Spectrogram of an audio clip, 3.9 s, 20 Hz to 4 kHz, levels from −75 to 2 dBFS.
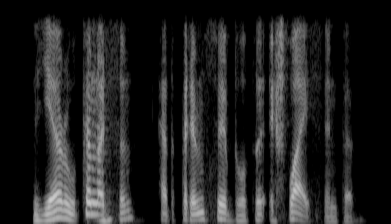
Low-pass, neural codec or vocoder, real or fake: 3.6 kHz; codec, 16 kHz, 0.5 kbps, X-Codec, HuBERT features, trained on balanced general audio; fake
